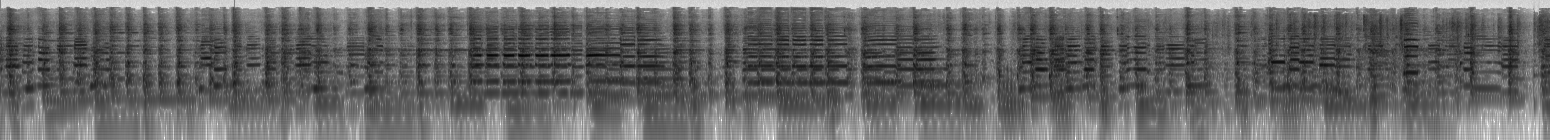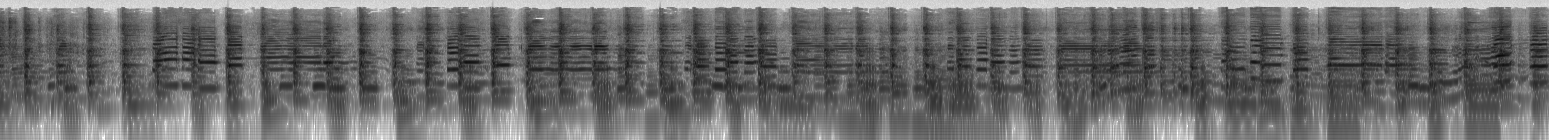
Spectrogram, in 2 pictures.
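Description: Small jazz band playing live: banjo strumming chords, saxophone and clarinet carrying the melody over a sousaphone bass line that plays separate low notes in a steady rhythm.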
